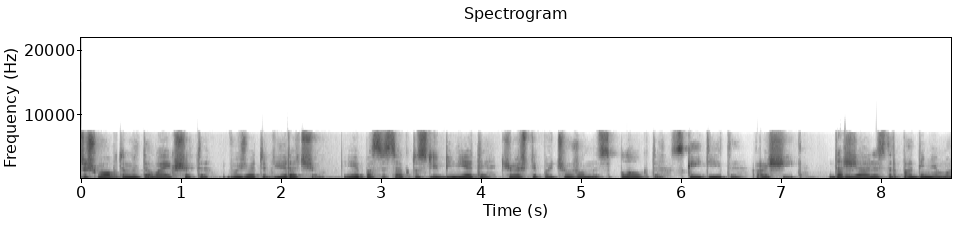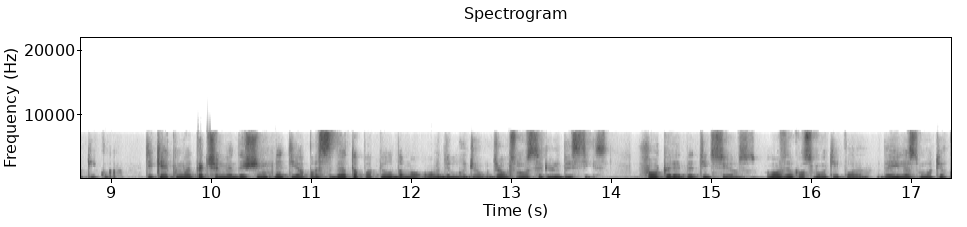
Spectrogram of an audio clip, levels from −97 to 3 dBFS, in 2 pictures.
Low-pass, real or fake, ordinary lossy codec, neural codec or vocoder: 7.2 kHz; fake; AAC, 48 kbps; codec, 16 kHz, 1 kbps, X-Codec, HuBERT features, trained on balanced general audio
